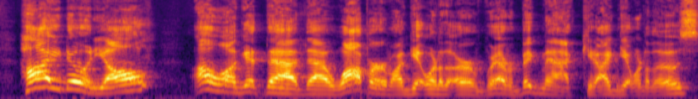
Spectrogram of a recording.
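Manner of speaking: loud, fake Texan accent, fully in character. Imitating a guy ordering food at a drive-through, in a fake Texas accent. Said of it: "ordered a meal with a Texas accent".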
